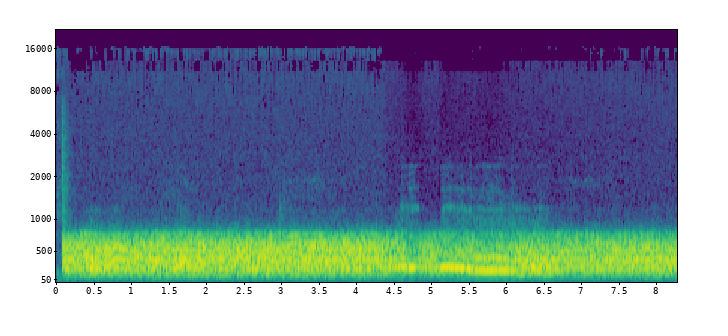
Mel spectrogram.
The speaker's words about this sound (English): That's the Julia sound. That is an iceberg running aground.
